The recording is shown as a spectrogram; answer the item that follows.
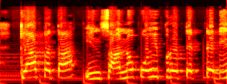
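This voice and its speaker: Over music in the background, a woman speaks at an extremely high pitch. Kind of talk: comedic monologue to camera. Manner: playful, upbeat.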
